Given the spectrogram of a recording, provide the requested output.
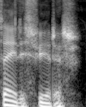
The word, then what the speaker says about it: Seyðisfjörður: And I don't know if you got that pronunciation, but it's Seyðisfjörður.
